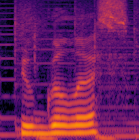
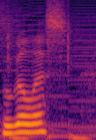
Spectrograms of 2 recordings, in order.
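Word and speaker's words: Iron Jugulis: High Dragon called iron Douglas in Spanish you pronounce that like an H the J like an H oogleless I don't know dark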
